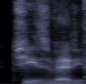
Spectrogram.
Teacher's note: The word and just gets crushed, becomes in.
